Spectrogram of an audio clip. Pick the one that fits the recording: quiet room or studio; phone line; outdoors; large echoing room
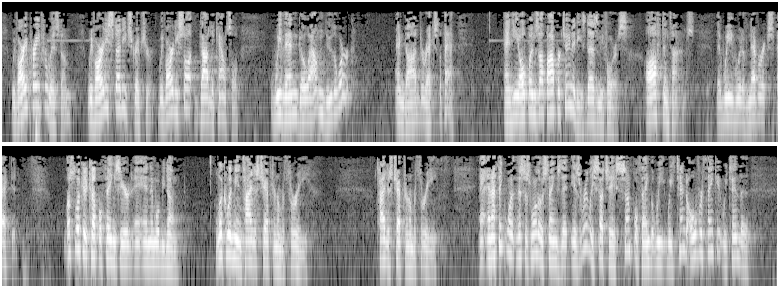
large echoing room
